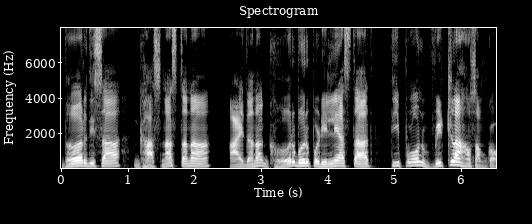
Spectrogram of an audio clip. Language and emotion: Goan Konkani, disgusted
